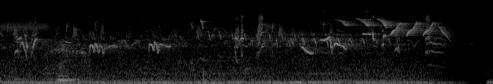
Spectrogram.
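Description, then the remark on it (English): Bright, sweet yellow warbler phrases repeat over several seconds amid other chirping birds, set against a steady low hum, before cutting off abruptly near the end. “There, that beautiful clear, sweet, sweet, sweet, shredded wheat. That sort of thing. That's a yellow warbler.”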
